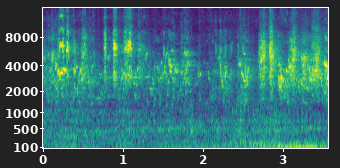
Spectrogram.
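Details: Budgerigar chicks together in a single nest within a budgie colony give harsh, scratchy squawks in quick overlapping bursts, with sharp peaks near the start and a busy, continuous chatter throughout.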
